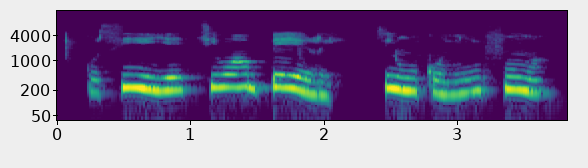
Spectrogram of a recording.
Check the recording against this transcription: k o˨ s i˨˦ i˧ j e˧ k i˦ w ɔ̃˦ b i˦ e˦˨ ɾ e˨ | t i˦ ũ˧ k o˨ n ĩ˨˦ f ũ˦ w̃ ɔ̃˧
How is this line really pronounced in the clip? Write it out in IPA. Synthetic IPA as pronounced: k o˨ s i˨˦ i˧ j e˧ t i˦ w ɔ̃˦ b e˦ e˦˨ ɾ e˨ | t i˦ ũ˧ k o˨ n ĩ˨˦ f ũ˦ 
